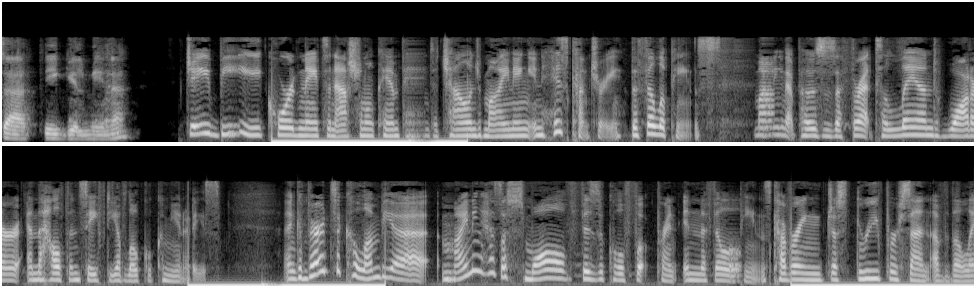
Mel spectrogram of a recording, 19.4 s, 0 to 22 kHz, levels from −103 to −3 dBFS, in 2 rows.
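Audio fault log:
Throughout: low-delay AAC compression. The voice sounds rough and grainy, with a hiss filling the gaps between harmonics and a thin, somewhat synthetic top end. The damage is plainly audible. This is likely AAC-ELD, the low-delay AAC of video calls, at a low rate that fits about 32 kbps. Its very short frames cannot separate closely spaced pitch harmonics well, and at that bitrate too few bits remain to code the detail cleanly.
2.27–2.41 s, 4.07–4.33 s, 7.01–7.84 s, 12.32–12.51 s, 14.18–14.27 s, 17.00–17.14 s: AAC frame loss with concealment. Each is a brief smeared, noisy, phasey patch. About 90, 150, 120, 60 and 90 ms go missing in the single gaps. The gap at 14.18 s ends just before "has a small physical". Near 7.0–7.8 s, 390 ms is lost in scattered bits over 780 ms, the longest run about a tenth of a second. In each gap the decoder fills in by reusing the last good spectrum.
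2.69–4.65 s, 11.58–13.55 s, 17.61 s to the end: DC step. A low thump or click is heard as each begins. The speech carries on unchanged through them. The first ends just before "mining in his country", and the second begins just after "and safety of local". The waveform's zero line jumps to a new offset, and the first two return to the old zero line by their end times. The last step stays until the clip ends.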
